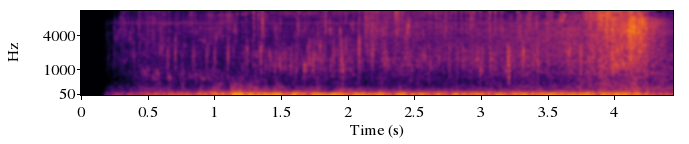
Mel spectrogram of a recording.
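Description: Intro logo sound effect: a deep rumble that swells up within the first second and holds, with scattered crackles over it, ending in a bright rushing swoosh.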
